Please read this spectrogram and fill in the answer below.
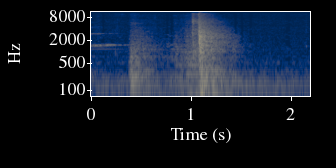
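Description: A wooden door shutting: a brief squeak, a swish as it swings, then it closes with a thud about a second in.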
